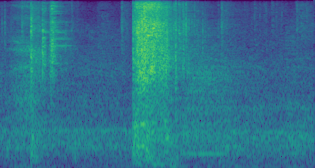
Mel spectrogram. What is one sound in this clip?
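A heavy wooden chest lid is pried open with a sharp clank.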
